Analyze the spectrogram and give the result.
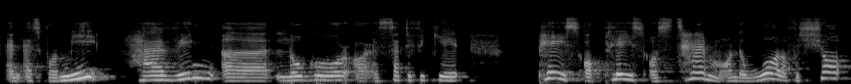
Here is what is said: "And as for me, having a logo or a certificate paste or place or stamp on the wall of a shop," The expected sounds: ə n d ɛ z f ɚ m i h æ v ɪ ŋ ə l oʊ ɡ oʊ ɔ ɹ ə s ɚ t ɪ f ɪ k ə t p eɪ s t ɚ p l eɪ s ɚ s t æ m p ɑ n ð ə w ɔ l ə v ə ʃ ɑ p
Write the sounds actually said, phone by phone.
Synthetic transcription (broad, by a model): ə n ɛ s f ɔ m i h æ v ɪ ŋ ə l oʊ ɡ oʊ ɔ ɹ ə s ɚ t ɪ f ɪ k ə t p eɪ s ɔ p l eɪ s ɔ s t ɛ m ɑ n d ə w ɔ l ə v ə ʃ ɑ p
